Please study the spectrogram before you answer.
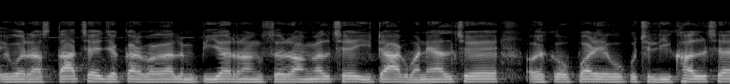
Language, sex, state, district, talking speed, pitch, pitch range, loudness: Maithili, male, Bihar, Samastipur, 180 wpm, 125 Hz, 120-130 Hz, -23 LUFS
